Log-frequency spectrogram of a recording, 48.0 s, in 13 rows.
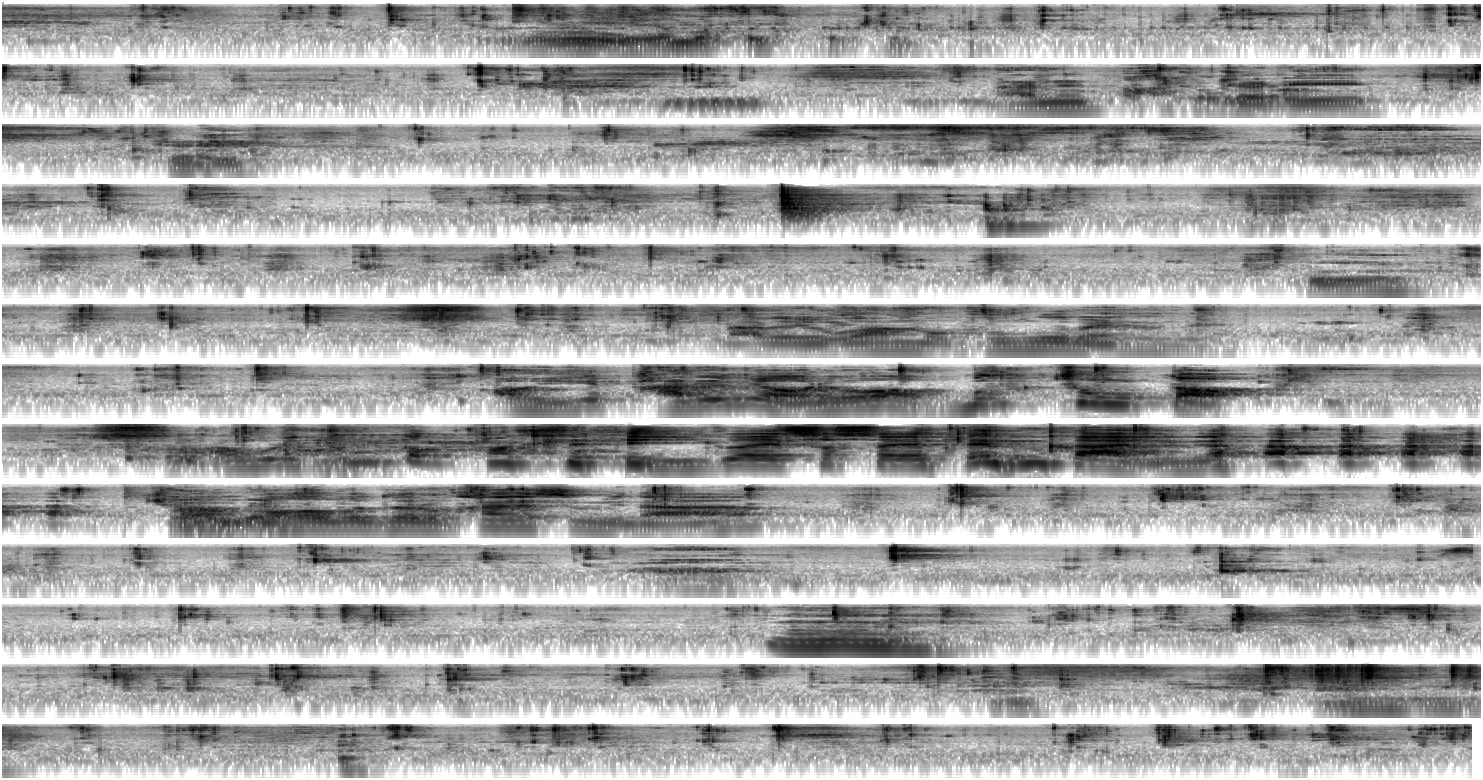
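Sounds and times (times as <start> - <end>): person chewing: 0.0 - 28.9, 31.4 - 48.0
wet mouth clicks and smacks: 35.5 - 36.2.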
